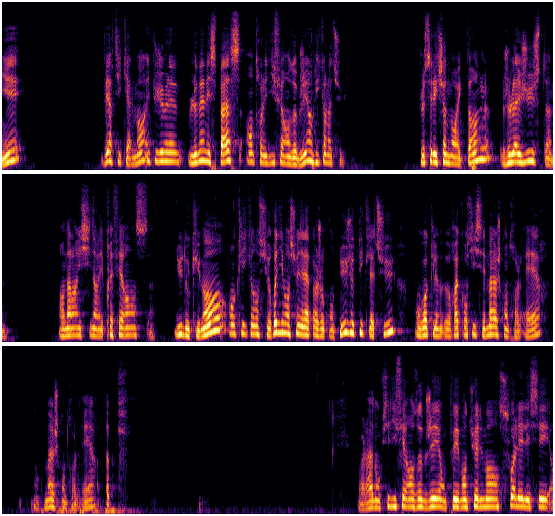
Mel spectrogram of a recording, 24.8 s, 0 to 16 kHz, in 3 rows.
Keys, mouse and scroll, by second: 1.4 click, 4.6 click, 6.0 click, 9.0 click, 12.3 click, 16.8 click, 17.9 ctrl+shift+r, 18.7 right click, 19.0 middle click, 19.5 click, 20.0-20.9 drag, 21.2 click, 21.5 click, 22.0-23.4 drag, 23.6-24.3 drag.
